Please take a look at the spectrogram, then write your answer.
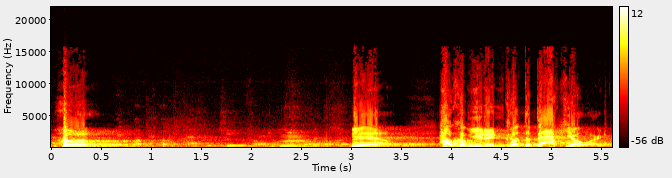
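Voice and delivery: a grudging, unimpressed grunt, then a complaint; grumpy neighbour. Acted. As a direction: grumble like a neighbour who finds fault with the favour. Acted grumpy ungrateful neighbour.

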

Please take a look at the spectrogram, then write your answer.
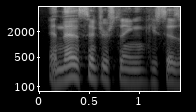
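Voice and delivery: normal talking voice

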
